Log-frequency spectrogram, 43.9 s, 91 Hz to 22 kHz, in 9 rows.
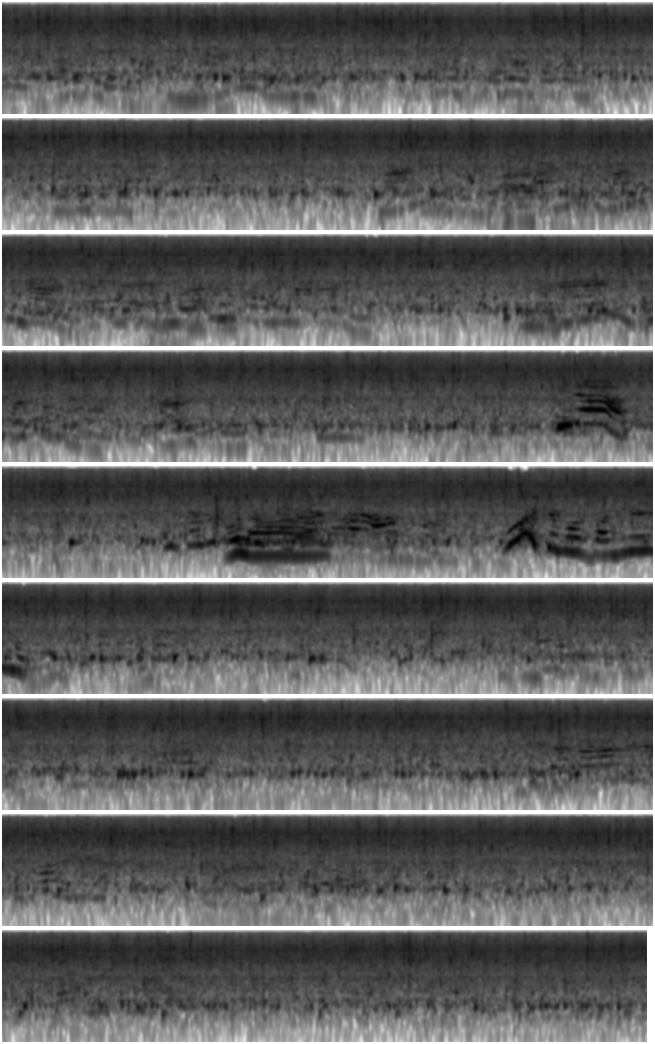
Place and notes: MVJQ+FH Bolulla, Espagne - Bolulla - Espagne Divers mix ambiance du jour
Bolulla - Province d'Alicante - Espagne
Divers mix ambiance du jour
ZOOM F3 + AKG 451B
Alacant / Alicante, Comunitat Valenciana, España, July 2022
